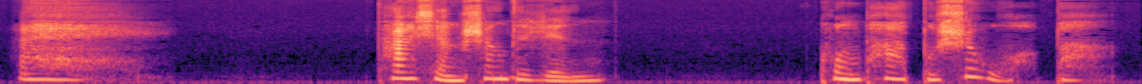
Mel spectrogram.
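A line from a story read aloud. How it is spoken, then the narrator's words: Sighing. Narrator (Chinese): 万贞儿叹了口气道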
